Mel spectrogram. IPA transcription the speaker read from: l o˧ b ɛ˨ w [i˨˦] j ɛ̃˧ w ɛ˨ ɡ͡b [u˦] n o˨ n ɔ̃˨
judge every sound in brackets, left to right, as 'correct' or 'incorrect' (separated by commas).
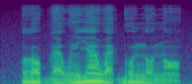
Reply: incorrect, incorrect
